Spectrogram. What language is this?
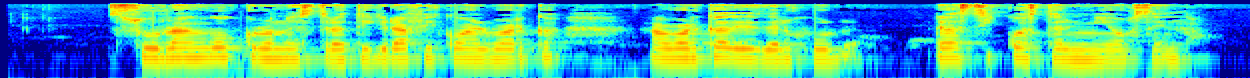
Spanish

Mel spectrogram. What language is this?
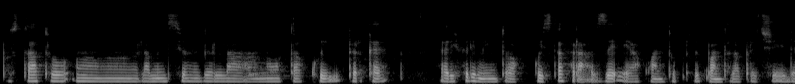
Italian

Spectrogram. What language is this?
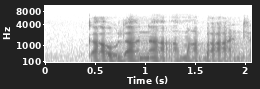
Xhosa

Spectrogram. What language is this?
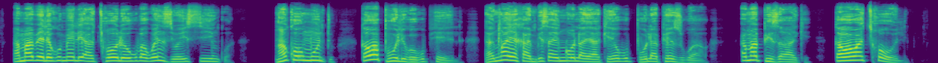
North Ndebele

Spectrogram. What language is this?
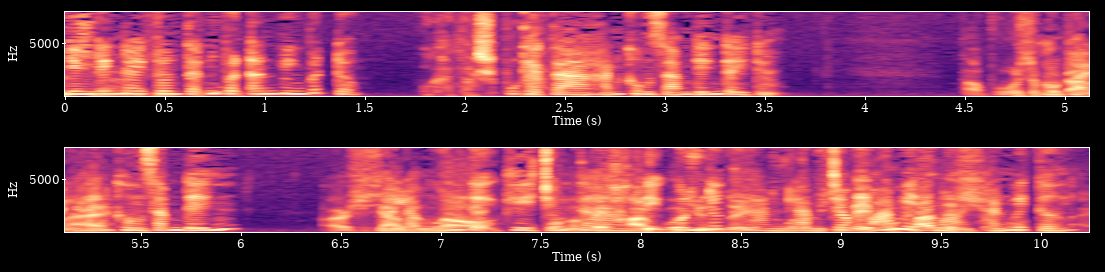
Vietnamese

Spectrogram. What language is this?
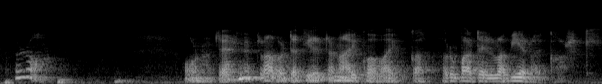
Finnish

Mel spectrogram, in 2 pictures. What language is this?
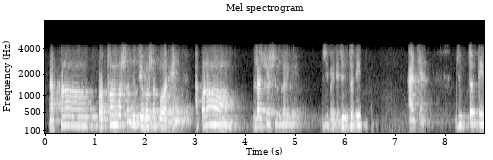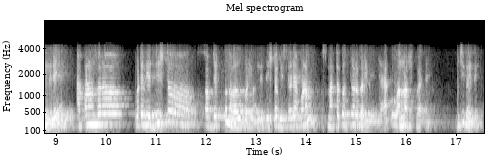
Odia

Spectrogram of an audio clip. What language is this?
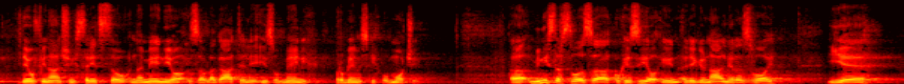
Slovenian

